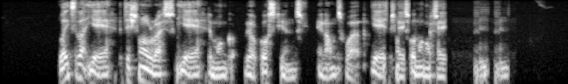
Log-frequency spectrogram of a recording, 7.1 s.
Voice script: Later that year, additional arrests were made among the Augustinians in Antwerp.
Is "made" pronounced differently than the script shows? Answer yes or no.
yes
